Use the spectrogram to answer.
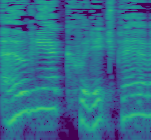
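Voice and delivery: high, loud, drawn-out disbelief; incredulous. A narrator's reading. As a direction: echo it back, loud and scandalised. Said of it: "as though he couldn't believe his ears".

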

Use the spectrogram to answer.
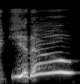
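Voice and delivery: high laughing you know. Real, not acted. Joking about bougie dogs, laughing high. Laughing at her own joke.

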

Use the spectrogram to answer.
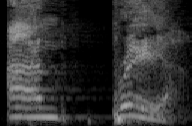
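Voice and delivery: very slow, word-by-word pulpit emphasis; drawn-out, deliberate preaching; emphatic preaching. Acted. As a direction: stretch and weigh each word for the congregation.

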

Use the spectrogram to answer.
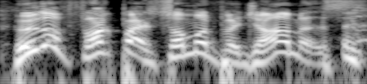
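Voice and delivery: loud, high-pitched outburst, incredulous; mock-outraged heckle from a drinking dad; indignant dad. Dad drinking whiskey at Christmas reacts to the gift, loud indignation.

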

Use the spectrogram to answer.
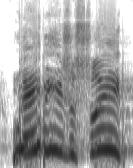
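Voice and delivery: high, slow jeering line; mocking taunt. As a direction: drag out the mockery. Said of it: "he's so taunting them".

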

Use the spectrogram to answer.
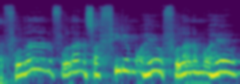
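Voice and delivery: high, panicked cries calling through the house; a relative's high alarmed shouting at discovering the death; frantic yelling. Retold or imitated. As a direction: yell for the family in high-pitched shock. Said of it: "Vai gritando pela casa".

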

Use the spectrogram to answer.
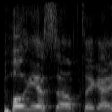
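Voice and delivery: high, loud mock dismissal; Gandalf, exasperated. Podcaster retells the wizard silencing the king, mock exasperation. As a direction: snap it as an imitated fed-up commander. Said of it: "And then Gandalf just comes and".

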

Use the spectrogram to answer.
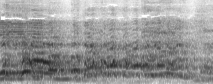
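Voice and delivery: high, loud burst of laughter; big laughing fit. Real, not acted. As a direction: laugh out hard at the joke. Group laughs at the story.

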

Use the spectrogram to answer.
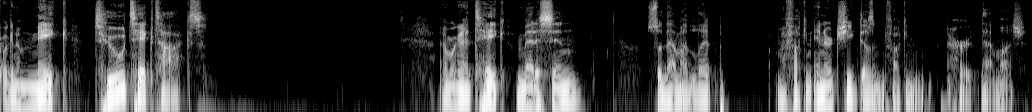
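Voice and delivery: normal talking voice

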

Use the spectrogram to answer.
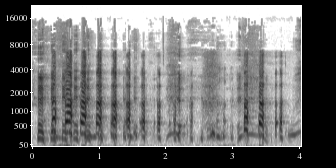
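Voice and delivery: big loud laugh. Real, not acted. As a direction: burst out laughing. Laughing at robot bit.

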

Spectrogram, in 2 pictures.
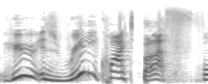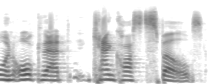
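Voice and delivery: usual speaking voice

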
